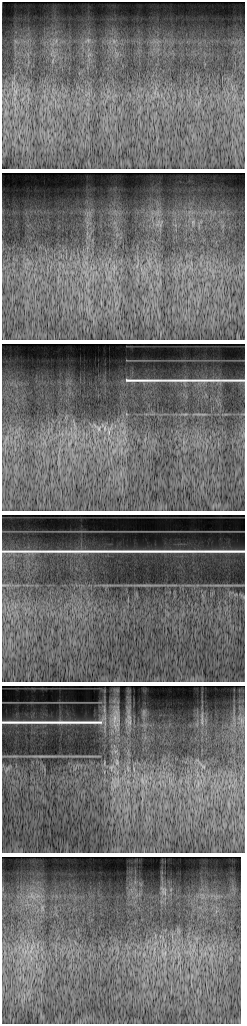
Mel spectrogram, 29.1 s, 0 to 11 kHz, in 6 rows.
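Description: Airflow rushing over the onboard camera's microphone on a Multiplex EasyGlider Pro RC model glider in flight: a loud, steady rush. From about 12 seconds in, a steady high-pitched whine sits over it for roughly nine seconds, then stops suddenly.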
